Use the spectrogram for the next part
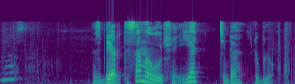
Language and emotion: Russian, positive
